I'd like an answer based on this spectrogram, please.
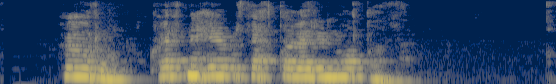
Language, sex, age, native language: Icelandic, female, 60-69, Icelandic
